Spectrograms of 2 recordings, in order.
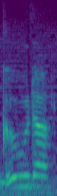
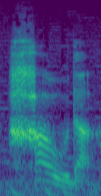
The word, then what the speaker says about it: Gouda: in Dutch the true Dutch genuine pronunciation is not gouda but rather howda howda so it's up to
